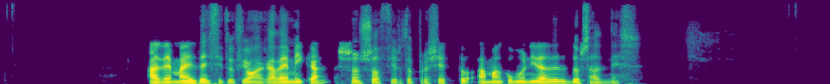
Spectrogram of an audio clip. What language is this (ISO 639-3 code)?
glg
